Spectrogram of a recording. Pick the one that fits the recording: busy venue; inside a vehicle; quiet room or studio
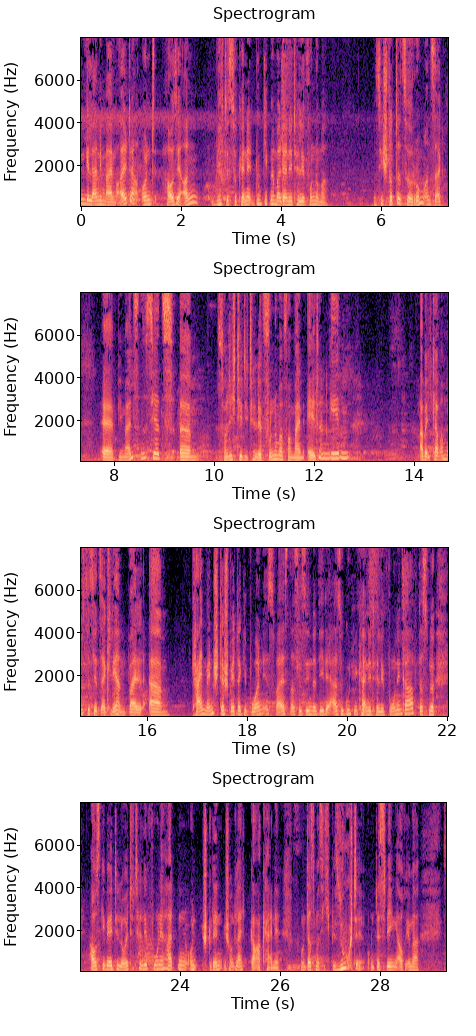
busy venue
